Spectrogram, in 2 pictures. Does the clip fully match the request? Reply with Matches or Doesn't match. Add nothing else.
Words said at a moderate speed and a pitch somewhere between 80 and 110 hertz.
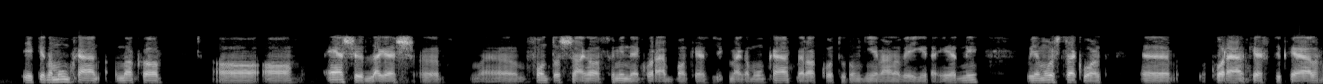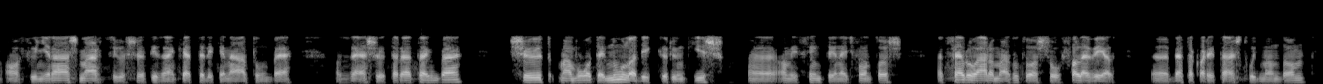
Matches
